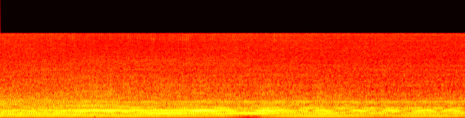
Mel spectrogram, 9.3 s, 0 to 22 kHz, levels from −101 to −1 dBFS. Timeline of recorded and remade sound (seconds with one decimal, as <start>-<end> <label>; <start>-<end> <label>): 0.0-5.4 recorded; 5.4-8.8 remade; 8.8-9.3 recorded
